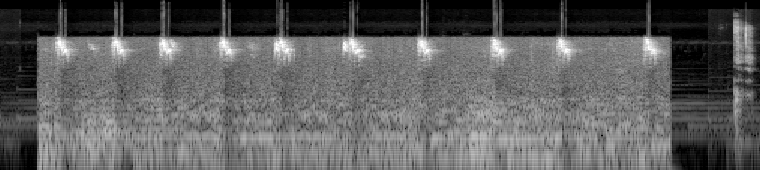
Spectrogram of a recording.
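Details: A sparrow sings, giving about eleven bright, high chirps, one every second or so, evenly spaced over a low steady hum.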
